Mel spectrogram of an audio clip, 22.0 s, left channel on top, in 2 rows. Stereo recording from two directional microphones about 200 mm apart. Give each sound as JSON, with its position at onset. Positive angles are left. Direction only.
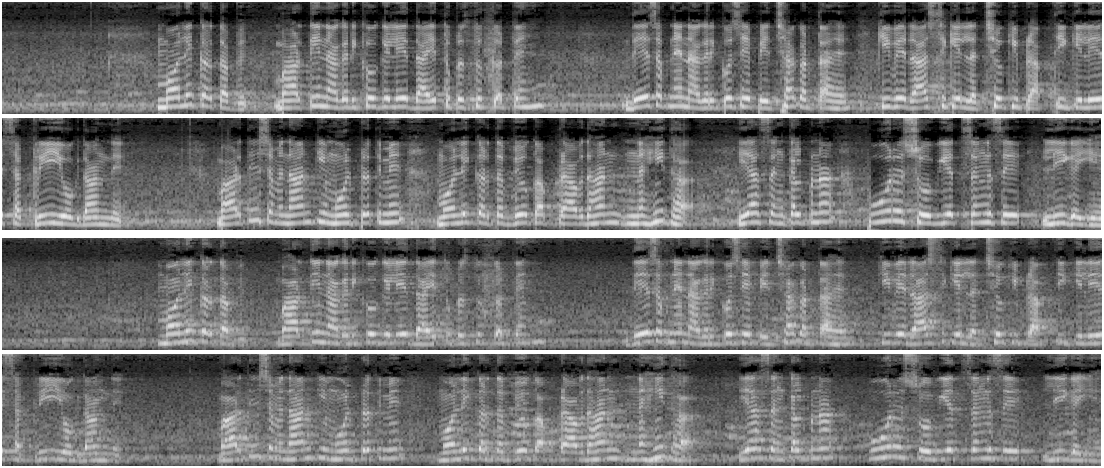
{"t": 1.5, "sound": "speech", "side_deg": 35}
{"t": 6.3, "sound": "speech", "side_deg": 35}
